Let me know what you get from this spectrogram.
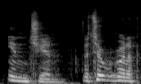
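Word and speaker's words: Incheon: It may surprise you, but I was wrong on the name pronunciation. It's Inchin.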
